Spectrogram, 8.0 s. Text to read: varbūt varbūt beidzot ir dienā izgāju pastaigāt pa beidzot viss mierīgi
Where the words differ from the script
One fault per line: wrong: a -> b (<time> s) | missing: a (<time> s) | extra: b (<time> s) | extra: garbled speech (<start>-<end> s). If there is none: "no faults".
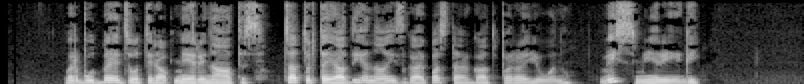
missing: varbūt (1.0 s)
extra: apmierinātas ceturtajā (1.6 s)
wrong: beidzot -> rajonu (5.2 s)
